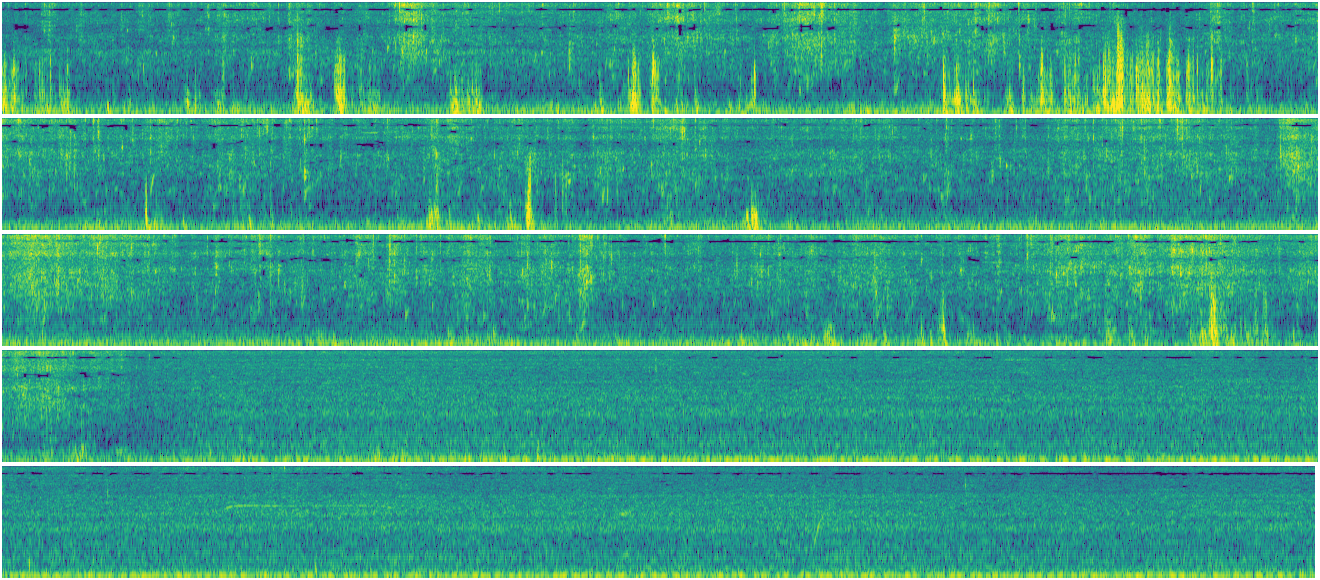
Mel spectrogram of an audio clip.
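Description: Narrowboat engine running with a steady low rumble while wind gusts buffet the microphone. About two-thirds of the way through, the wind noise drops away and a steadier, lower engine hum remains.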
